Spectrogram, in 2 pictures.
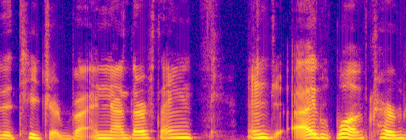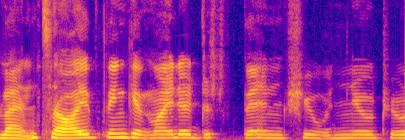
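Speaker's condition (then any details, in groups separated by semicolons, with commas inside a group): Spastic cerebral palsy, mixed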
